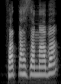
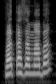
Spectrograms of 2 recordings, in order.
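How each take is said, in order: Both takes have the same delivery.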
